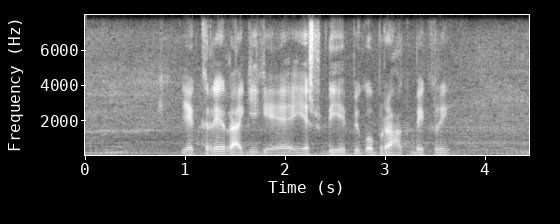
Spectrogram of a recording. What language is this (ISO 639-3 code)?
kan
